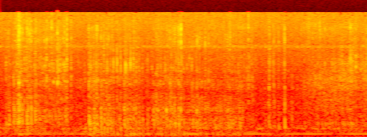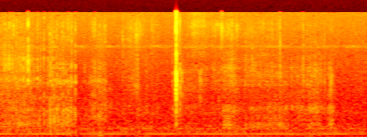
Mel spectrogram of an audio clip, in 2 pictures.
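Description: Long nails scratch the textured sides of a small, hollow, black padded nylon fabric camera case, making a soft, continuous scratchy rustle over a steady low hum. One sharp, bright click stands out near the end.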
